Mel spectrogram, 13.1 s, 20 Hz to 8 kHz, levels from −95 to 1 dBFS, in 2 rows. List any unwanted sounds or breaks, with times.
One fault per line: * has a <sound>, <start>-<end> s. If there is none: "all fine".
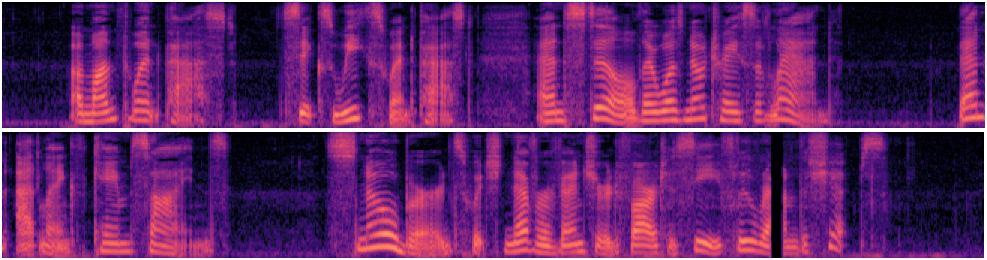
* has a dropout, 11.7-11.8 s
